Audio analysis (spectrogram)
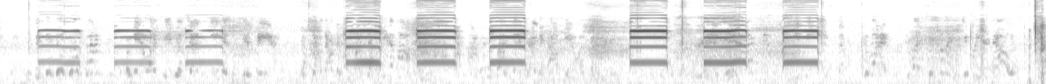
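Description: Fire alarm tones played on an Otamatone, an instrument imitating the alarm: groups of three buzzy, nasal beeps repeat in a steady pattern, quiet at first and then louder, over a faint background.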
